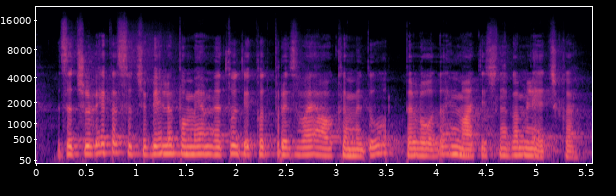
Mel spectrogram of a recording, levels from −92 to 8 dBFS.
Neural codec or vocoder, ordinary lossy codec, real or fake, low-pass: vocoder, 44.1 kHz, 128 mel bands, Pupu-Vocoder; none; fake; 19.8 kHz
